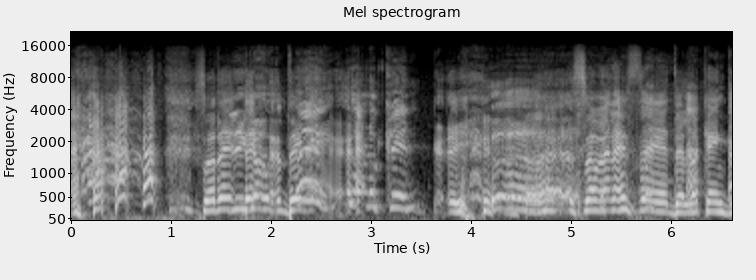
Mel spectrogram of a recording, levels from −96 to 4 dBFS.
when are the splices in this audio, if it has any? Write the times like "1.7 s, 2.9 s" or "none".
none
